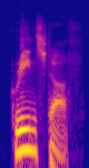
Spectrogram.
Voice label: "greenstuff", American

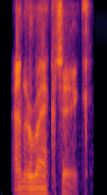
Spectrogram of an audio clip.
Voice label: "anorectic", British

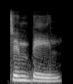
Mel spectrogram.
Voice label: "timbale", Indian

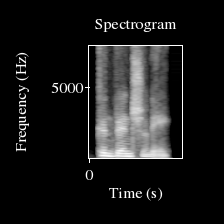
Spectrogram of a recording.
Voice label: "conventioneer", Indian

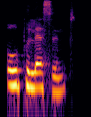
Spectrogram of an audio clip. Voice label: "Opalescent", Indian

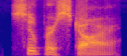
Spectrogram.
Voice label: "superstar", American

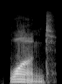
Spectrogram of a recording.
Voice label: "wont", American

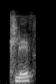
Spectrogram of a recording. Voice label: "cliff", Indian

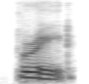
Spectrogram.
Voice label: "parade", Indian; Dictionary

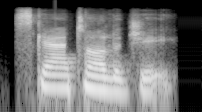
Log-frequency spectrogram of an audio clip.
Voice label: "scatology", Indian

